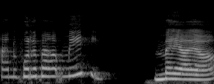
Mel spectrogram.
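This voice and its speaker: A woman uses a put-on character voice, squeaky and extremely high in pitch. Her pitch swings very widely. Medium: read story.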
